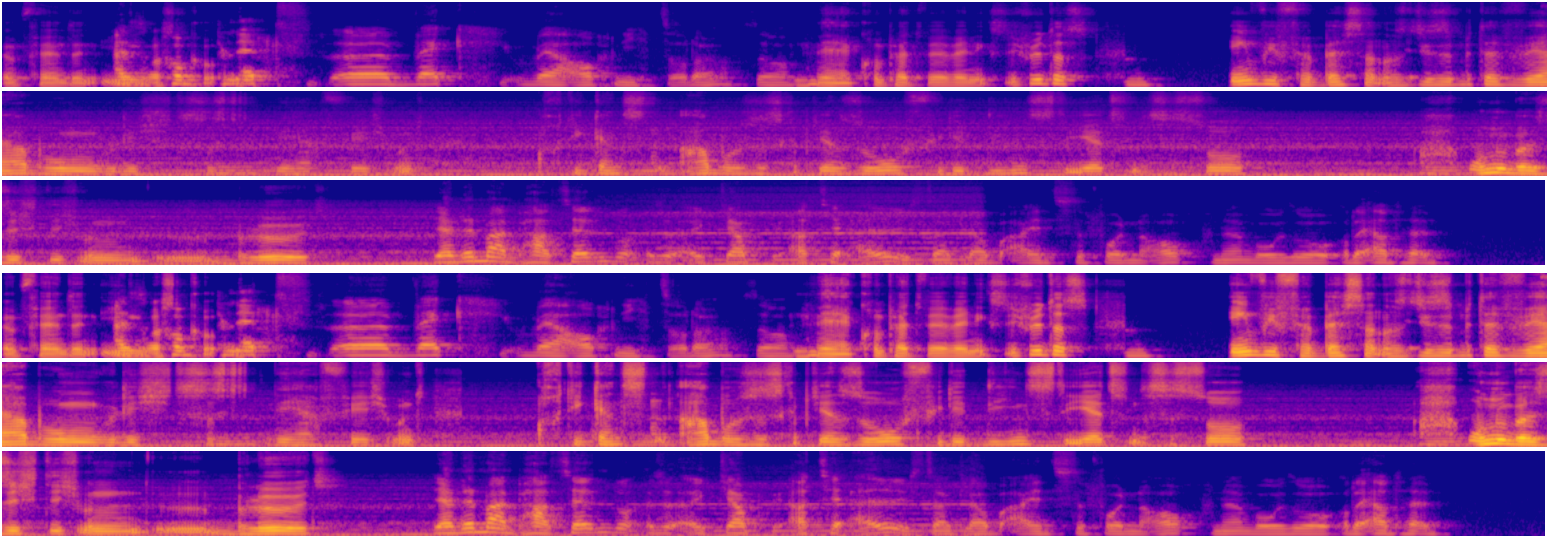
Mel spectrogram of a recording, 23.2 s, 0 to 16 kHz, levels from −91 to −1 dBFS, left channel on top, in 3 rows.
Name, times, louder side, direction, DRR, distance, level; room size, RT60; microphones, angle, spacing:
voice 1, 0.0-0.8 4.0-5.4 6.1-9.8 10.4-13.9 14.8-17.1, right 5 dB, 60° right, 0.4 m, -25 dB
voice 2, 0.6-4.0 5.6-5.7 8.8-9.0 10.9-11.1 14.5-15.1 17.6-20.7 21.0-22.7, right 2 dB, 20° right, 1.0 m, -33 dB
sound 1, 7.7-20.4, left 2 dB, 30° left, 0.7 m, -41 dB
11.0 x 6.8 x 3.1 m
head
